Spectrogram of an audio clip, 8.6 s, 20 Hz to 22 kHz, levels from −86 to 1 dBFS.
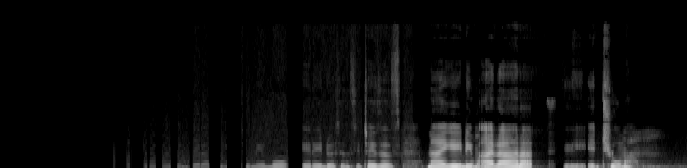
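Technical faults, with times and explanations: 0.0–5.16 s, truncation distortion on a fade: the fade-in rising to full level at 5.16 s is carried through a stage that keeps too few bits and adds no dither, which fits roughly a 9-bit path. Near the bottom of the fade the waveform collapses onto a handful of coarse square steps, so the quiet opening sounds gritty. It is worst from 0.0 to 3.97 s, before the level climbs clear of those steps.
2.31 s, AAC frame loss with concealment: a gap of about 43 ms, consistent with one lost frame, is filled by the decoder from the last good spectrum, leaving a brief smeared, noisy patch.
6.54–7.46 s, AAC frame loss with concealment: about 555 ms of audio is missing in scattered dropouts over 768 ms, pointing to about 13 lost frames. The longest run is around 150 ms. Short gaps sound phasey and smeared, while the longest decays toward silence before fading back in.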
